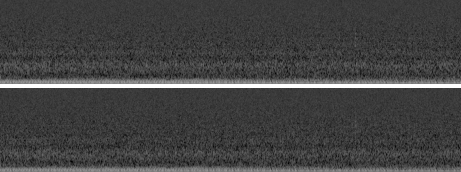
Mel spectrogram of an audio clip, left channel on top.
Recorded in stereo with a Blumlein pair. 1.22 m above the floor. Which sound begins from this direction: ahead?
A fan, at 0.0 s.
